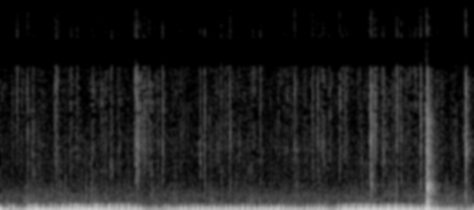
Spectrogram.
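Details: Purring cat asleep in front of a crackling fireplace: three long, low, fluttering purr phrases tied to its breathing, with a distinct fire pop near the end.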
